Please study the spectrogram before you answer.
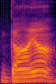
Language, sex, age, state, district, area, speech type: Urdu, male, 30-45, Uttar Pradesh, Balrampur, rural, read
